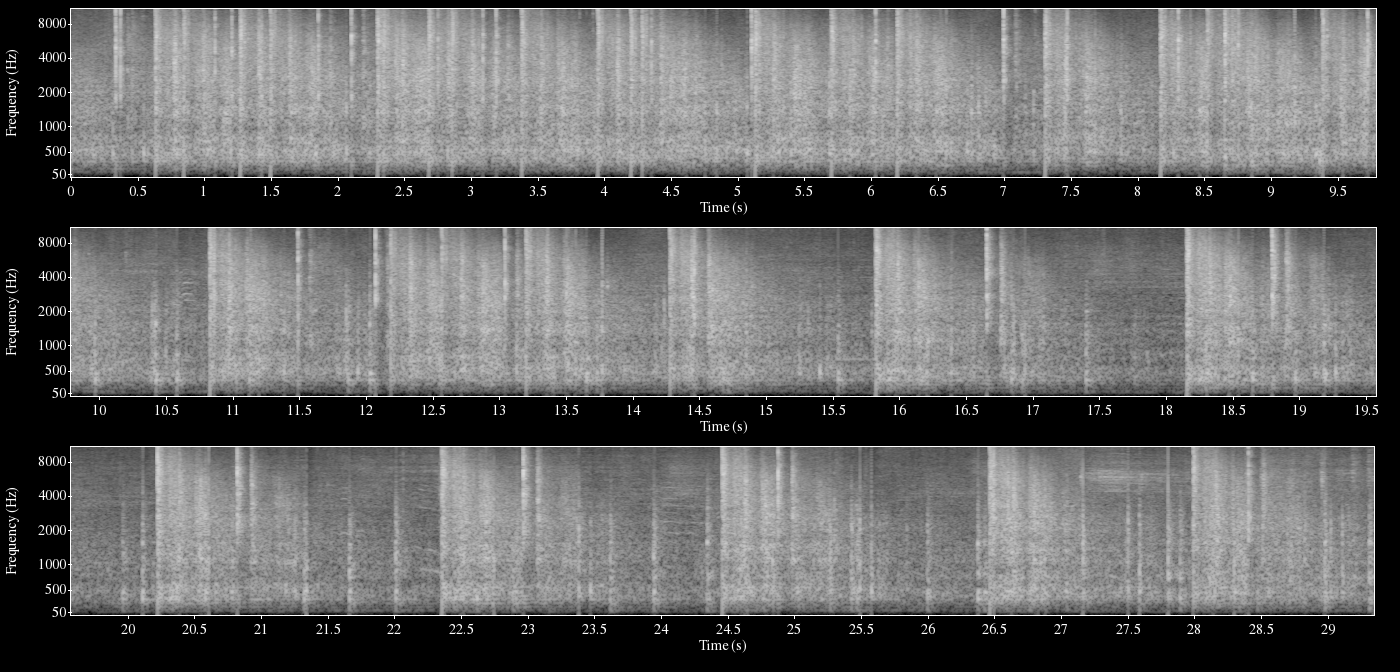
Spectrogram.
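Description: Fireworks display: aerial shells bursting in a rapid, near-continuous barrage of overlapping bangs and crackles, with a few brief lulls in the second half.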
